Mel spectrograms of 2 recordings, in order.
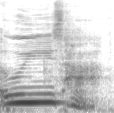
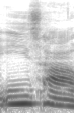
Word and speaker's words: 의사: 그리고 의로 시작하는 단어의 의, 그러니까 의사. 의사는 의사로만, 그러니까 의사로만 우리가 암기해 놓으면 돼. 의사 해야지 이사 뭐 이렇게 하면 안 된다는 거지.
